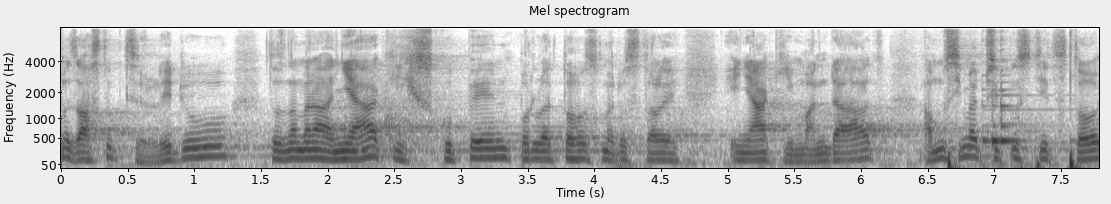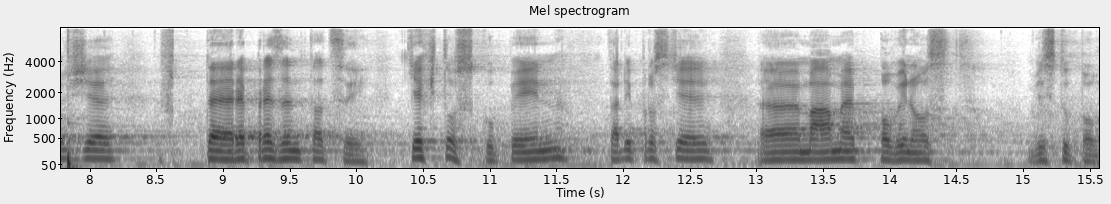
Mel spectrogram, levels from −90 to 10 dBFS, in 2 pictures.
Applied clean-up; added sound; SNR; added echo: none; Dishes, pots, and pans; 2 dB; none.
